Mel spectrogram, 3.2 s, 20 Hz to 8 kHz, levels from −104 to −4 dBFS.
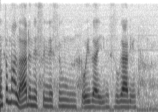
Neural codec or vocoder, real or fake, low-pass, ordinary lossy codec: codec, 16 kHz, 8 kbps, FunCodec, trained on LibriTTS, 25 frames a second; fake; 7.2 kHz; none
